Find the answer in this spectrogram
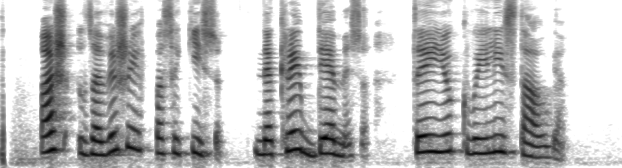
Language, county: Lithuanian, Vilnius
